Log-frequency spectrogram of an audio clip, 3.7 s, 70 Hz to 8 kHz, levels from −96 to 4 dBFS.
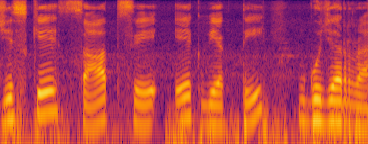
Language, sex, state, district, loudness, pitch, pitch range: Hindi, male, Haryana, Rohtak, -16 LUFS, 140 Hz, 125-155 Hz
